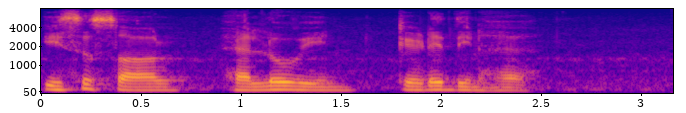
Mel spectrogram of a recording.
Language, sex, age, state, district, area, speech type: Punjabi, male, 18-30, Punjab, Mohali, urban, read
